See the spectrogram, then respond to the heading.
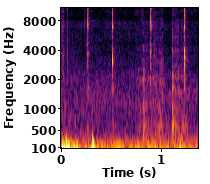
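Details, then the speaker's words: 2004 Buick Regal with LED turn-signal bulbs, after a cheap LED flasher relay replaced the OEM one to cure hyper-flashing: crisp, even relay clicks at a normal flash rate over the engine idle. It blinks about one extra second after switching off. "you can hear it clicking normal now and if you can see the dash all right there maybe uh I will say it kind of It kind of blinks for one more second after you turn it off"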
